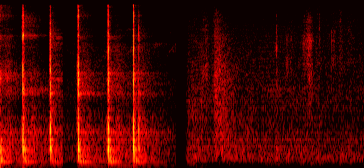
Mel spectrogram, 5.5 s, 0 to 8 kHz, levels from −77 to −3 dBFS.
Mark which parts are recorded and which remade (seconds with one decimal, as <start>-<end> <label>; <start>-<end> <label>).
0.0-3.3 remade; 3.3-3.7 recorded; 3.7-4.6 remade; 4.6-5.5 recorded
